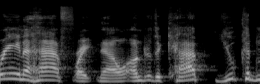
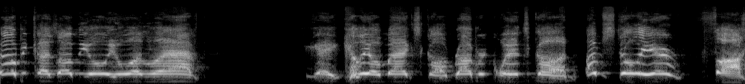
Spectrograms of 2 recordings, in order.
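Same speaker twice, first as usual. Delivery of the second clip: very high-pitched fake crying and sobbing; 4 dB louder than usual. Playing a crying player asked why he cries: mock crying. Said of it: "you nailed it".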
